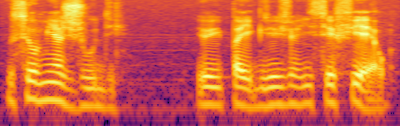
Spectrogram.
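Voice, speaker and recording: A Brazilian man being interviewed gives an emotional testimony of his religious conversion, repeating phrases and praising God as he goes. His voice is mid-range and mellow, with some vocal fry, and he talks a little fast.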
